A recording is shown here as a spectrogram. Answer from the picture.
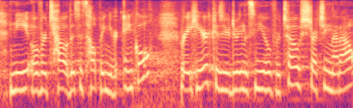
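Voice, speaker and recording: Over light background noise, a woman talks at a very fast pace with monotone, flat intonation and very even loudness. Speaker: fitness trainer. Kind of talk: tutorial. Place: gym. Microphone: lapel.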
